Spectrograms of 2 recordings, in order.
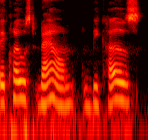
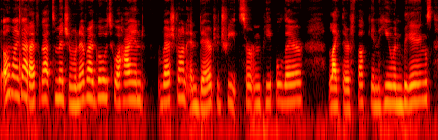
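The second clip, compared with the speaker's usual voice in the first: ordinary delivery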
